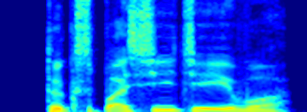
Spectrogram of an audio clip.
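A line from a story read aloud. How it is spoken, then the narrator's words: Shouted. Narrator (Russian): крикнул Кирилл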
